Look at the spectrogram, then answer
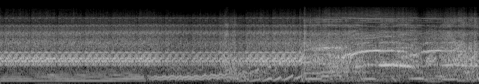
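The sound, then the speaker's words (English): A loud, continuous video game charge beam effect: layered electronic tones hum steadily, then begin to warble and pulse, breaking into chirping, sweeping synthetic bleeps toward the end. “No, it's really funny to have the charge beam sound effect in there.”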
